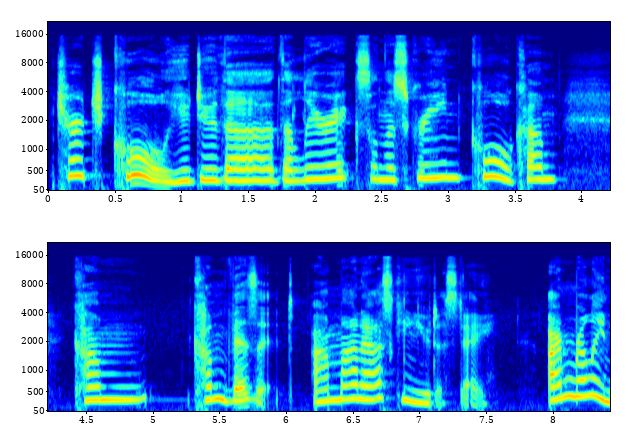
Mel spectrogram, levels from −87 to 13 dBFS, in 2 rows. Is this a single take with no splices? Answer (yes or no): yes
